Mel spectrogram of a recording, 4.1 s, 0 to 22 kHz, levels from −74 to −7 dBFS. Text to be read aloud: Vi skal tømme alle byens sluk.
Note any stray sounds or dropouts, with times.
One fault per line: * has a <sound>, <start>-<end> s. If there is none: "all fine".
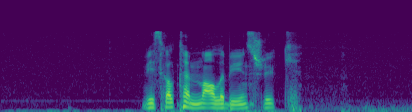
all fine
